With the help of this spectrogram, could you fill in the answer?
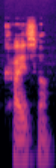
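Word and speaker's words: Caesar: grandmother Julia minor was the older sister of Kaiser she showed much affection and took a lot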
